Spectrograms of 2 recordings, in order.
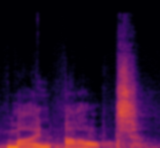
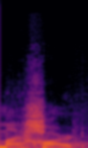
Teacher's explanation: They do not pronounce the H at the beginning of the words, and so it would be mine out, instead of my heart.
